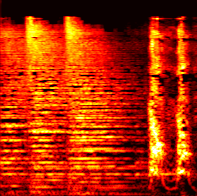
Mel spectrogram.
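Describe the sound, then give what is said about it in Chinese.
Two sharp dog barks come in quick succession, loud and distinct, after a quieter, tonal stretch of sound. “二郎神哮天犬怎么又忘了？”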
